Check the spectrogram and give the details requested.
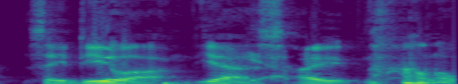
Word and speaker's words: Sadilah: And, um, I was on your website, which, uh, can you pronounce that for me? Uh, Sadila. Selita. Sadila. Sadila.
